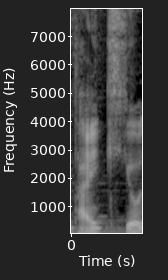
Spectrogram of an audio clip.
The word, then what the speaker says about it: 大企業: 다 타가 아니라 다입니다. 다이키교입니다. 다이키교 닫게 대화 대기업뿐만 아니라 추쇼기교 중소기업입니다.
